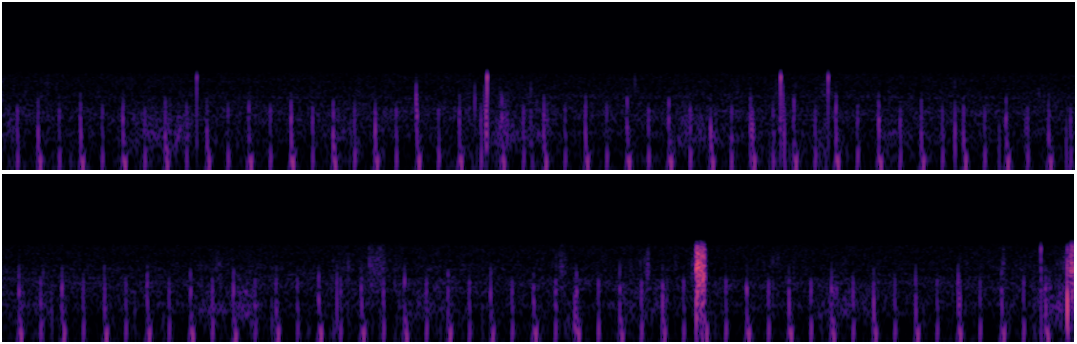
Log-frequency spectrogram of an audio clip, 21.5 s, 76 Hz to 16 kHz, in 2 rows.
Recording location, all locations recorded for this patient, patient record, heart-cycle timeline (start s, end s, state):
mitral valve (MV)
aortic valve (AV)+pulmonary valve (PV)+tricuspid valve (TV)+mitral valve (MV)
#Age: Child
#Sex: Female
#Height: 123.0 cm
#Weight: 20.4 kg
#Pregnancy status: False
#Murmur: Absent
#Murmur locations: nan
#Most audible location: nan
#Systolic murmur timing: nan
#Systolic murmur shape: nan
#Systolic murmur grading: nan
#Systolic murmur pitch: nan
#Systolic murmur quality: nan
#Diastolic murmur timing: nan
#Diastolic murmur shape: nan
#Diastolic murmur grading: nan
#Diastolic murmur pitch: nan
#Diastolic murmur quality: nan
#Outcome: Abnormal
#Campaign: 2015 screening campaign
0.00	2.30	unannotated
2.30	2.46	diastole
2.46	2.56	S1
2.56	2.66	systole
2.66	2.74	S2
2.74	2.90	diastole
2.90	2.98	S1
2.98	3.10	systole
3.10	3.16	S2
3.16	3.30	diastole
3.30	3.40	S1
3.40	3.52	systole
3.52	3.60	S2
3.60	3.72	diastole
3.72	3.82	S1
3.82	3.94	systole
3.94	4.00	S2
4.00	4.14	diastole
4.14	4.24	S1
4.24	4.36	systole
4.36	4.42	S2
4.42	4.56	diastole
4.56	4.66	S1
4.66	4.78	systole
4.78	4.88	S2
4.88	4.98	diastole
4.98	5.10	S1
5.10	5.19	systole
5.19	5.26	S2
5.26	5.42	diastole
5.42	5.52	S1
5.52	5.60	systole
5.60	5.66	S2
5.66	5.82	diastole
5.82	5.92	S1
5.92	6.03	systole
6.03	6.10	S2
6.10	6.24	diastole
6.24	6.34	S1
6.34	6.44	systole
6.44	6.52	S2
6.52	6.66	diastole
6.66	6.74	S1
6.74	6.86	systole
6.86	6.94	S2
6.94	7.08	diastole
7.08	7.17	S1
7.17	7.28	systole
7.28	7.36	S2
7.36	7.49	diastole
7.49	7.58	S1
7.58	7.70	systole
7.70	7.77	S2
7.77	7.91	diastole
7.91	8.00	S1
8.00	8.11	systole
8.11	8.18	S2
8.18	8.34	diastole
8.34	8.44	S1
8.44	8.54	systole
8.54	8.62	S2
8.62	8.76	diastole
8.76	8.86	S1
8.86	8.96	systole
8.96	9.04	S2
9.04	9.18	diastole
9.18	9.27	S1
9.27	9.39	systole
9.39	9.45	S2
9.45	9.60	diastole
9.60	9.67	S1
9.67	9.80	systole
9.80	9.87	S2
9.87	10.04	diastole
10.04	10.14	S1
10.14	10.24	systole
10.24	10.32	S2
10.32	10.45	diastole
10.45	10.54	S1
10.54	10.65	systole
10.65	10.74	S2
10.74	10.88	diastole
10.88	11.00	S1
11.00	11.10	systole
11.10	11.17	S2
11.17	11.32	diastole
11.32	11.44	S1
11.44	11.53	systole
11.53	11.59	S2
11.59	11.74	diastole
11.74	11.81	S1
11.81	11.93	systole
11.93	12.01	S2
12.01	12.18	diastole
12.18	12.28	S1
12.28	12.37	systole
12.37	12.46	S2
12.46	12.60	diastole
12.60	12.72	S1
12.72	12.82	systole
12.82	12.90	S2
12.90	13.04	diastole
13.04	13.16	S1
13.16	13.24	systole
13.24	13.32	S2
13.32	13.46	diastole
13.46	13.56	S1
13.56	13.67	systole
13.67	13.73	S2
13.73	13.88	diastole
13.88	14.00	S1
14.00	14.10	systole
14.10	14.16	S2
14.16	14.32	diastole
14.32	14.42	S1
14.42	14.52	systole
14.52	14.60	S2
14.60	14.76	diastole
14.76	14.84	S1
14.84	14.95	systole
14.95	15.04	S2
15.04	15.18	diastole
15.18	15.28	S1
15.28	15.38	systole
15.38	15.46	S2
15.46	15.62	diastole
15.62	15.70	S1
15.70	15.82	systole
15.82	15.87	S2
15.87	16.04	diastole
16.04	16.14	S1
16.14	16.25	systole
16.25	16.31	S2
16.31	16.44	diastole
16.44	21.46	unannotated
